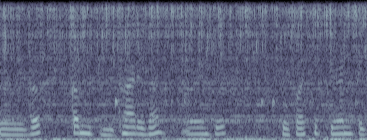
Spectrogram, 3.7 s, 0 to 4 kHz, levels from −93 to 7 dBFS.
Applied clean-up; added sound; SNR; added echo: none; Sink (filling or washing) / Water tap, faucet; 0 dB; none.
